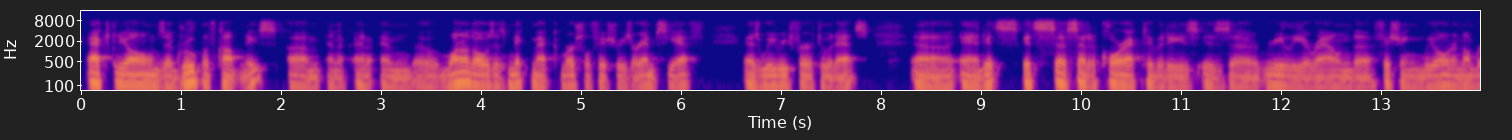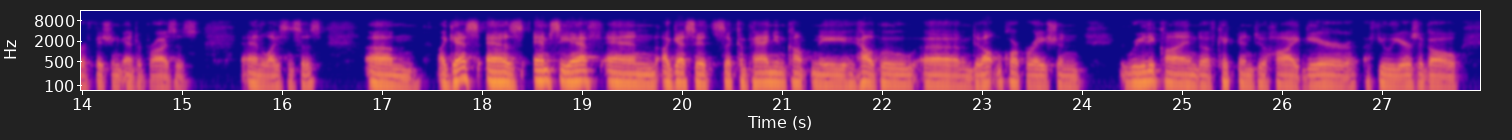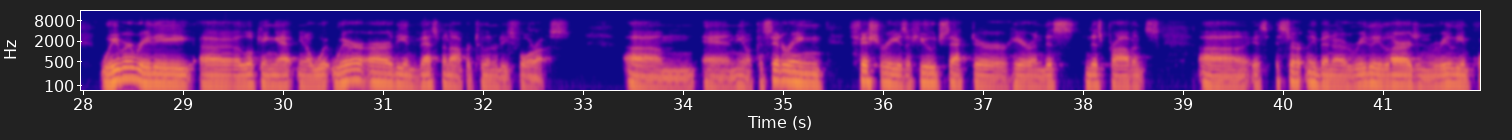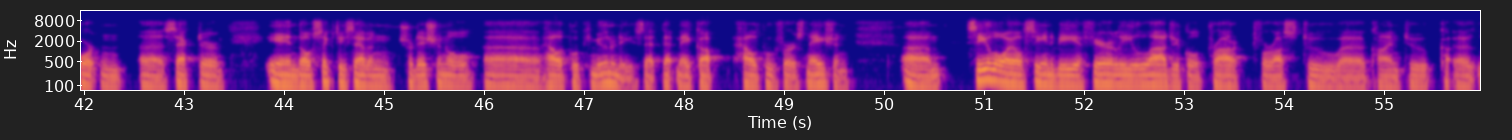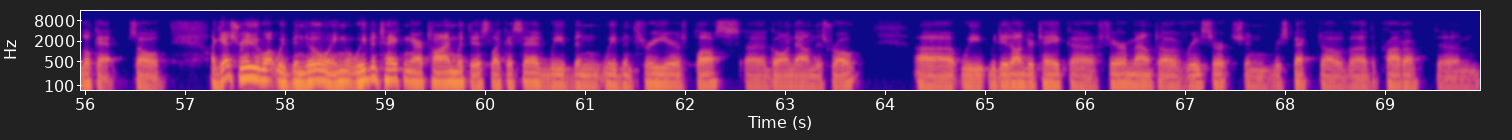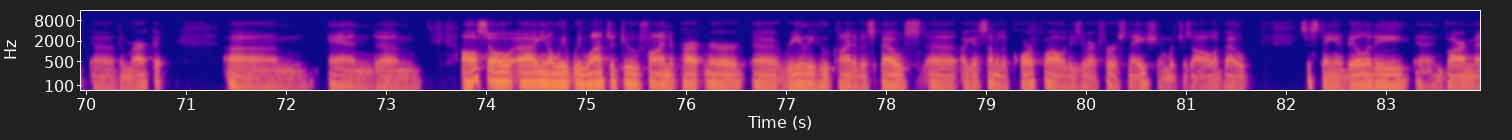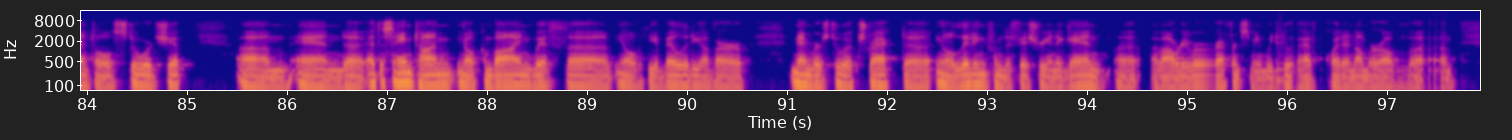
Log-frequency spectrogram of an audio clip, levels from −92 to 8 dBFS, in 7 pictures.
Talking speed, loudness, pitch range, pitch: 175 wpm, -28 LUFS, 95-110 Hz, 105 Hz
